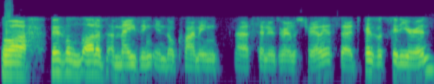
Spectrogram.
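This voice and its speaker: A man's medium-pitched voice with an American accent, ordinary pitch variation and a very fast pace. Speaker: climbing coach. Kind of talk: radio interview.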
